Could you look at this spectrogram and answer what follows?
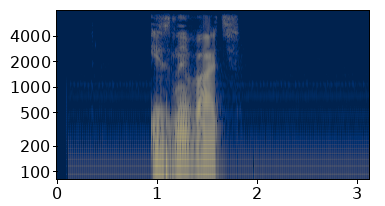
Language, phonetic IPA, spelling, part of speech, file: Russian, [ɪznɨˈvatʲ], изнывать, verb, Ru-изнывать.ogg
- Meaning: 1. to pine away, to pine for, to languish 2. to be bored to death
